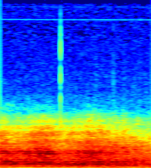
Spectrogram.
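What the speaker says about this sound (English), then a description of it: "Helicopter flying." Helicopter flying overhead above a town: a steady, broad engine and rotor rumble, fairly loud and unbroken, with no voices.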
